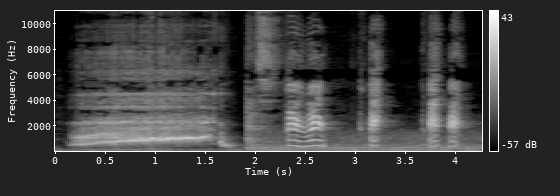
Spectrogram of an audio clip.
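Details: Domestic cat: a long, drawn-out rising yowl, then a short wavering, warbling cry and a few brief squeaky calls, with background noise from people.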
